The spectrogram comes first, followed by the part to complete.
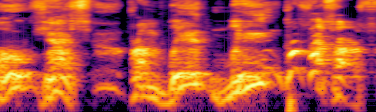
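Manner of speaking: low, deep, rough cartoon dog voice. In a roleplay scene, answering Shaggy, in a Scooby-Doo voice. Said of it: "You are doing the voice".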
